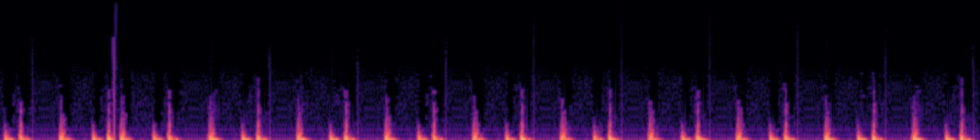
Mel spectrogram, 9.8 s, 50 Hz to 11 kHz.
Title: S3 Gallop Heart Sound - Tiếng tim ngựa phi - Tiếng tim T3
